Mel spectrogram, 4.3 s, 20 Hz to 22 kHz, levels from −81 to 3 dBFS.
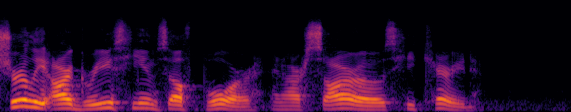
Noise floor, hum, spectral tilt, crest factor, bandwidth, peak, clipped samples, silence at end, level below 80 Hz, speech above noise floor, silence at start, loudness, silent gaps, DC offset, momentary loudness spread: -70 dBFS; none; -5.5 dB/octave; 18 dB; 10.5 kHz; -8 dBFS; under 0.1%; 0.75 s; -80 dBFS; 44 dB; 0 s; -26 LUFS; none; under 0.1%; 15 LU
